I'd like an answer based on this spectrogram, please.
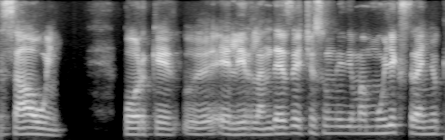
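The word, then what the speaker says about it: Samhain: aparecen los muertos Entonces se escribe samhein pero se pronuncia sawyn porque el Irlandés de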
